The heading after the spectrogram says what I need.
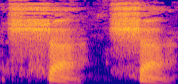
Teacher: lidah bagian tengah itu diangkat ke atas langit-langit. Diangkat tapi tidak ditempelkan. Setelah itu dihembuskan udara keluar.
